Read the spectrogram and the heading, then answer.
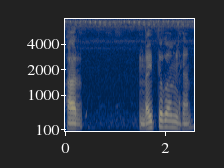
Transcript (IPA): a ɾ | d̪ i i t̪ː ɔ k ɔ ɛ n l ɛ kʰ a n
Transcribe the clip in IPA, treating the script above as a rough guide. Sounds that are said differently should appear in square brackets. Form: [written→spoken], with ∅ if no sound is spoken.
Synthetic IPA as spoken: a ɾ | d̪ [i→a] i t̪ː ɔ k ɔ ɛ [n→m] l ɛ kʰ a n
